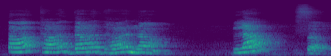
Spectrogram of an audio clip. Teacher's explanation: जो दांतों से, जीभ और दांत के स्पर्श से बोले जाते हैं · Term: दंत्य व्यंजन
